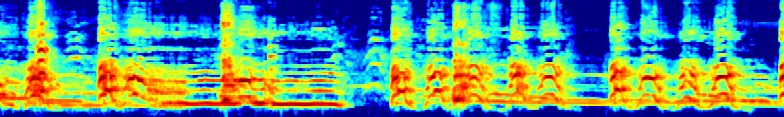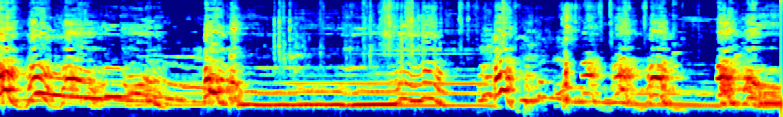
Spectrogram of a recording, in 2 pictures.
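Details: Several dogs howling together in a chorus, long wavering tones overlapping with sliding, quivering cries, steady and loud with a short pause near four seconds; occasional sharp yelps cut through.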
